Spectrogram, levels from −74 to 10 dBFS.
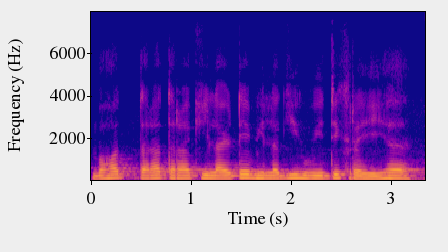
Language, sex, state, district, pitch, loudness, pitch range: Hindi, male, Jharkhand, Ranchi, 130 Hz, -14 LUFS, 130-145 Hz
